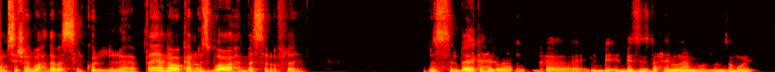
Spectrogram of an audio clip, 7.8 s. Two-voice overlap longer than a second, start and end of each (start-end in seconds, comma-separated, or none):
none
